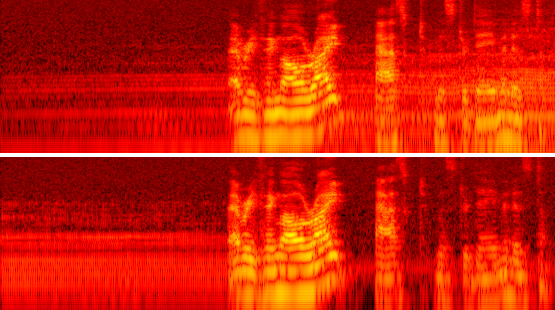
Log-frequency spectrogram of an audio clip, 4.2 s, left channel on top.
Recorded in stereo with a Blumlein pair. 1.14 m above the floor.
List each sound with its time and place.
1.7 s a man speaking: 20° right, 1.1 m; by 4.1 s 60° left, 0.9 m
